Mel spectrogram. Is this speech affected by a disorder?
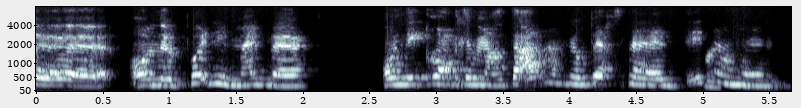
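Yes: cerebral palsy; shows a little in voice.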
